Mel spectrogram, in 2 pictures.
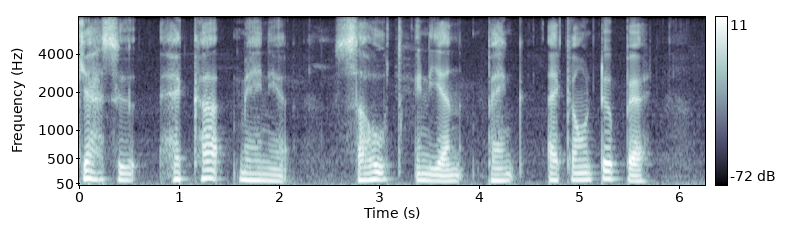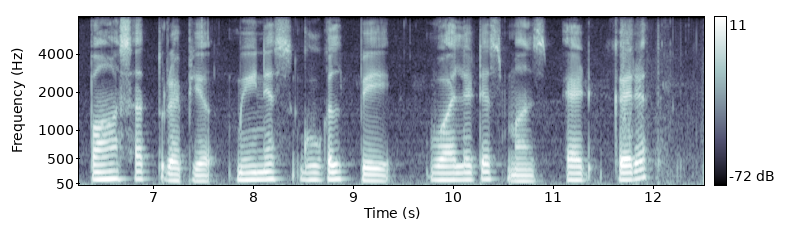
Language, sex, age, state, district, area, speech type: Kashmiri, male, 30-45, Jammu and Kashmir, Kupwara, rural, read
